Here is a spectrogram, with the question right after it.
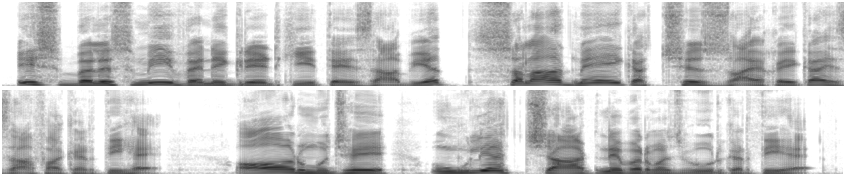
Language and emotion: Urdu, happy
